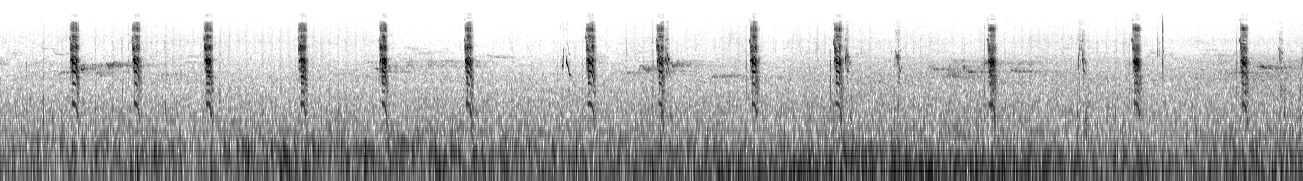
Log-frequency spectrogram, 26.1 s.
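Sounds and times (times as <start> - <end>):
bird rasping call: 1.3 - 1.9, 2.5 - 3.0, 4.0 - 4.4, 5.9 - 6.3, 7.5 - 7.9, 9.2 - 9.6, 11.2 - 12.1, 12.9 - 13.6, 14.8 - 15.3, 16.6 - 17.2, 19.5 - 20.8, 22.6 - 22.9, 24.7 - 25.7.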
